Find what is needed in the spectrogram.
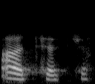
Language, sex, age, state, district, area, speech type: Bengali, female, 18-30, West Bengal, Birbhum, urban, conversation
